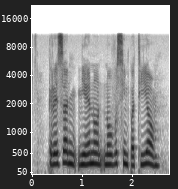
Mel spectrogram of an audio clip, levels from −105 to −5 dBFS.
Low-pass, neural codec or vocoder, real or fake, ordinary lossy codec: 10.8 kHz; none; real; none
